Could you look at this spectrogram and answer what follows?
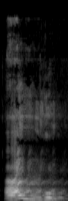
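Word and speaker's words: عنهم: അൻഹും ഐനിന്റെ ഉച്ചാരണം ശ്രദ്ധിക്കുക. അൻഹും അംവാലുഹും, ഇവിടെ അൻഹും എന്ന വാക്കിലും അതുപോലെ അംവാലുഹും എന്ന വാക്കിലുമായി 3 സുക്കൂനുള്ള മീമുകളെ കാണാം. ഇവിടെയൊന്നും തന്നെ സുക്കൂനുള്ള മീമിനെ മണിക്കാൻ പാടില്ല. ആ മീം അവിടെ വ്യക്തമായി കേൾക്കുകയും വേണം.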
